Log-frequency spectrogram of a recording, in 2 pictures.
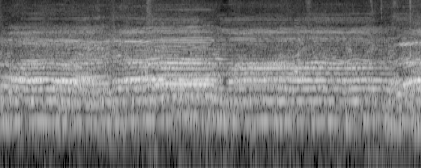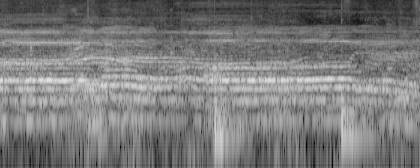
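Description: A group of men singing a Kumaoni Holi folk song together in long, held, chant-like notes. Two low thumps come near the end.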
